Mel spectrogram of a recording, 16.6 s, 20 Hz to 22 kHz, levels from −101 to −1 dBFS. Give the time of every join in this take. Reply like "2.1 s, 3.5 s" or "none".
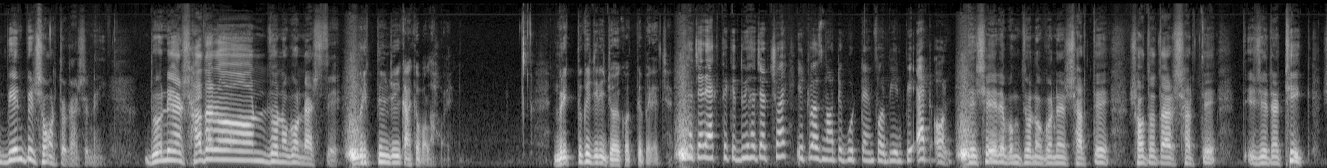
4.4 s, 8.5 s, 12.0 s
